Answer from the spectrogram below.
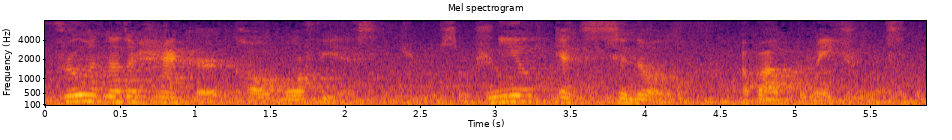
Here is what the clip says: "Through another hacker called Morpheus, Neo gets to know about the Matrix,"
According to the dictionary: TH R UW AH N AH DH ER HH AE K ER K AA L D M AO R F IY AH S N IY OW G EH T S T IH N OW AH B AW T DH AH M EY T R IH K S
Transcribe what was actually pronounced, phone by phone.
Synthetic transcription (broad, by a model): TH R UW AH N AH DH ER HH AE K ER K AA L D M AO R F IY AH S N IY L G EH T S T IH N OW AH B AW T DH AH M EY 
